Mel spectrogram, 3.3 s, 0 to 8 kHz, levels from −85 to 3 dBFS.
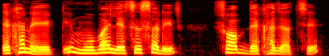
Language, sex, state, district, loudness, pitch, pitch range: Bengali, male, Tripura, Dhalai, -17 LUFS, 165 Hz, 150-190 Hz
